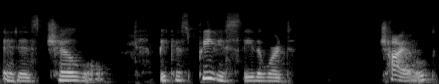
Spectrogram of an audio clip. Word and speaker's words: Childwall: If you are from Liverpool, you might recognize that this is where our university is based, and it is not pronounced Childwall, it is Chilwell, because previously the word child would have been pronounced child.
